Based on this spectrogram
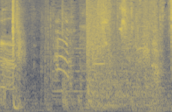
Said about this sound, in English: This scene, particularly, the canned sound effects in it. Oh, there's a lot. Lots of, like, melons being punched and and just generic objects being slammed and shattered, and it's good.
